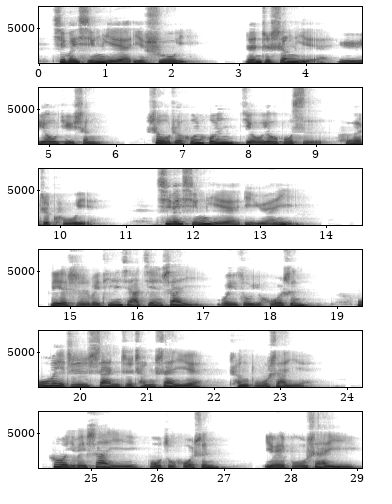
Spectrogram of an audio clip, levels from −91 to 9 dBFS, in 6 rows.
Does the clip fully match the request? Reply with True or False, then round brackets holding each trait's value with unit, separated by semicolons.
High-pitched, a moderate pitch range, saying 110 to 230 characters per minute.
True (200 Hz; 4.6 semitones; 150 characters per minute)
